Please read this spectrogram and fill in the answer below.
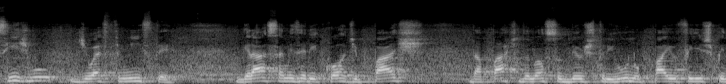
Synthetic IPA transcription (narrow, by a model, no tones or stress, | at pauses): sizmʊd͡ʒɪwɛst̪mĩst̪eɾ | ɡɾasɐːmizeɾikɔɾd͡ʒɐpaʃ | d̪ɐpaɾt͡ʃɪd̪ʊnɔsʊd̪ewʃt̪ɾiũnʊpajʊfiʎʊɪspiɾ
